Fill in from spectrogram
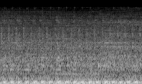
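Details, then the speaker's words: Yamaha Mio MXi 125 scooter idling after rebuild, which had been smoky and noisy from running low on oil; now a steady low, even pulse, quiet, without knocks or rattles; airbox not yet fitted. "Okay na siya tahimik na siya"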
